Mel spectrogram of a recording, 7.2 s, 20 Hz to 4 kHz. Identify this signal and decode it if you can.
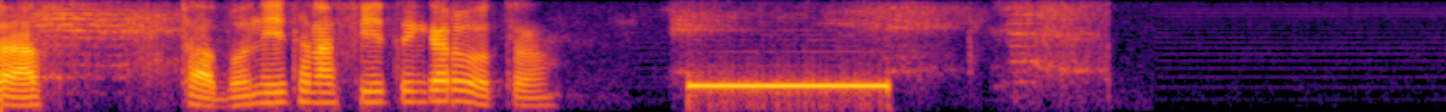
Ringback tone (Europe, 425 Hz), with speech.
